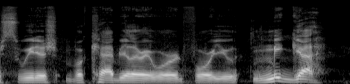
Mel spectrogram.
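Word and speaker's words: mygga: Migga. That is mosquito. That's how you say it.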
